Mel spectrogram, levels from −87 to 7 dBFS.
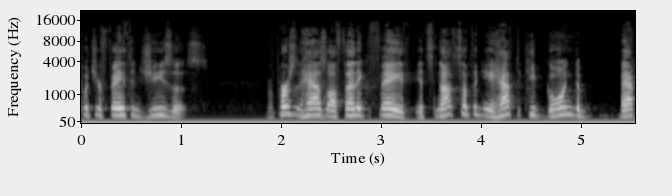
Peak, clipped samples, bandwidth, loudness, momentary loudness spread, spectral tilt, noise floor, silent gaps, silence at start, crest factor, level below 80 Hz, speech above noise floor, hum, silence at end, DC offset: -4 dBFS; under 0.1%; 14 kHz; -25 LUFS; 10 LU; -5 dB/octave; -72 dBFS; none; 0 s; 22 dB; -68 dBFS; 47 dB; none; 0 s; 2%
